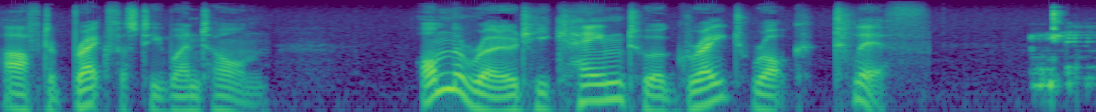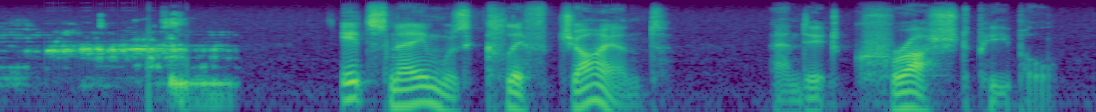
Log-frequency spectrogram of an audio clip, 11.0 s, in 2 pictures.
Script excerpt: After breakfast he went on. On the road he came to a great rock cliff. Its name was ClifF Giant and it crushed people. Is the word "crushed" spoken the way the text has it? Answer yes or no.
yes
